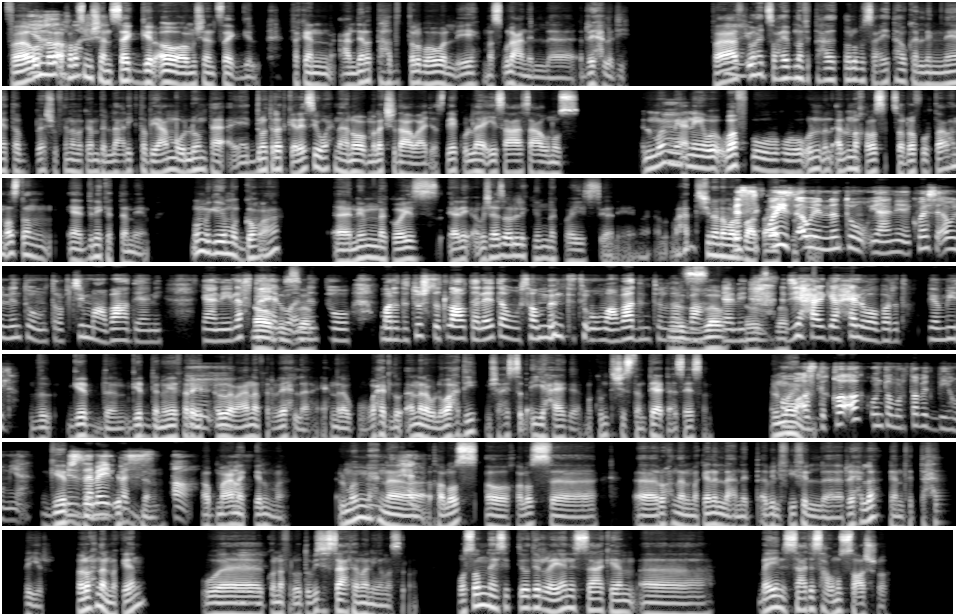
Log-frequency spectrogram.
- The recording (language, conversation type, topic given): Arabic, podcast, إيه آخر حاجة عملتها للتسلية وخلّتك تنسى الوقت؟
- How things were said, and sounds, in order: tapping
